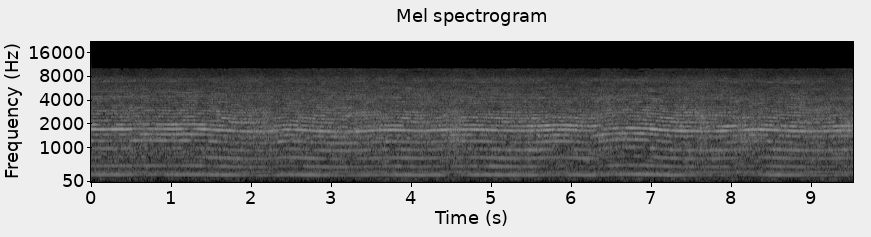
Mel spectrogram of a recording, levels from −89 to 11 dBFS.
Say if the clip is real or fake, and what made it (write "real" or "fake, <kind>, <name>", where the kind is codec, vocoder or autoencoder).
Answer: fake, codec, DAC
